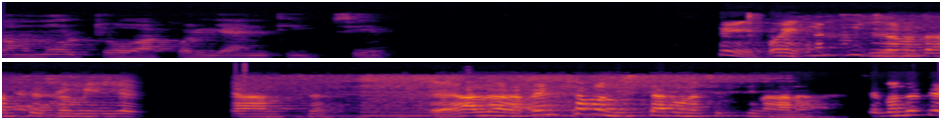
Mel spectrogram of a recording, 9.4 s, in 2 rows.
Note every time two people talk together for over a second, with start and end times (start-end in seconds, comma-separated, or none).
3.8-5.2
